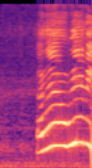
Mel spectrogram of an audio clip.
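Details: Remy, a male pet cat, meows indoors while being brushed: one clear drawn-out meow of nearly a second, starting abruptly, holding a steady pitch, then dipping slightly at the end, in a quiet room.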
